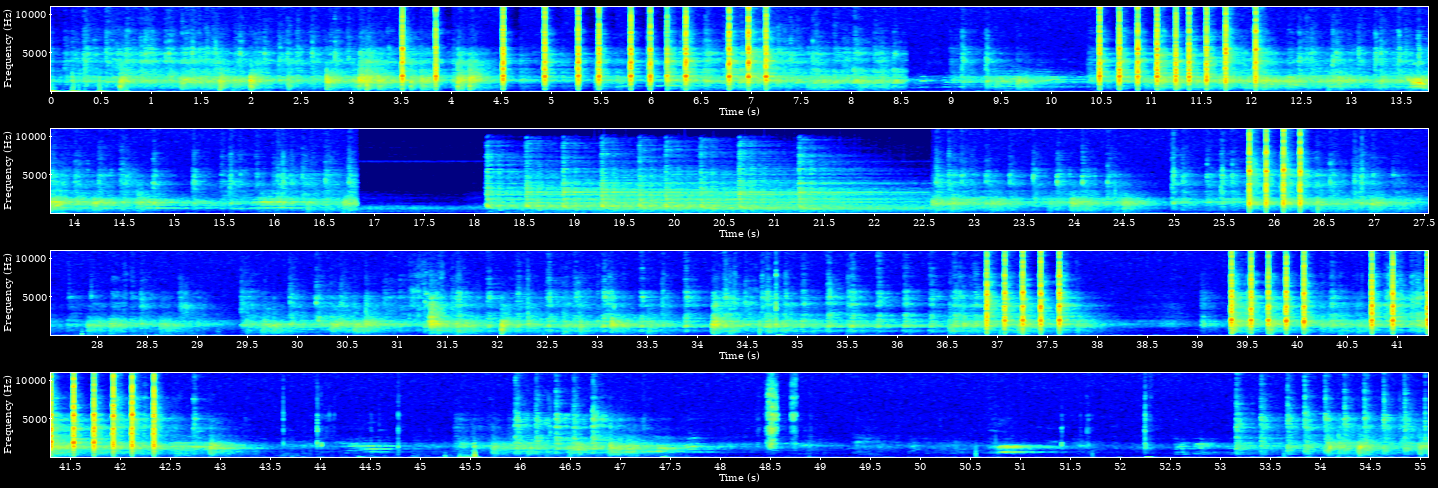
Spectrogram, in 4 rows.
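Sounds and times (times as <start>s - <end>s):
indoor arena noise: 0.0s - 17.0s, 18.1s - 55.0s
paintball markers firing pops: 0.2s - 8.6s, 10.5s - 16.9s, 22.6s - 38.2s, 39.1s - 44.2s, 53.2s - 55.0s.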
